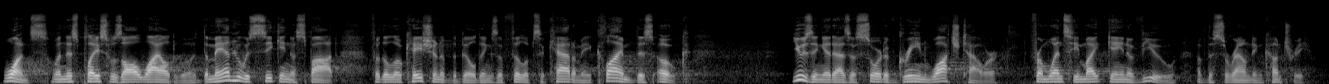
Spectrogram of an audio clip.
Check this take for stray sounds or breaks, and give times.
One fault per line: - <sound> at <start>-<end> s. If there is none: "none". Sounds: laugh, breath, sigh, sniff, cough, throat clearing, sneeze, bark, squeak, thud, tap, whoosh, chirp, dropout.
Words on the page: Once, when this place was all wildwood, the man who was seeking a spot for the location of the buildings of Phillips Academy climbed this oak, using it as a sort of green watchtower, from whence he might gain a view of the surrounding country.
none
